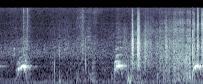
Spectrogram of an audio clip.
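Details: Cavalier King Charles Spaniel puppies romping produce three brief high-pitched whines, roughly two seconds apart, mixed with scratchy scuffling and clicking noises from the play.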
